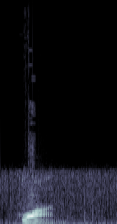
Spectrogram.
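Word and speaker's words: 觀: And the whole character is pronounced Guan.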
